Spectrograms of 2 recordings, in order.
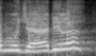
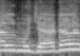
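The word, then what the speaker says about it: المجادلة: curhat kalau almujadalah curhat Jadi tergantung kita bacanya Dilah atau dalah kalau kita baca Mujadilah berarti perempuan yang lagi cur curhat kalau kita baca almujadalah berarti curhat itu sendiri surah almujadalah berkisah tentang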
